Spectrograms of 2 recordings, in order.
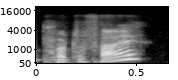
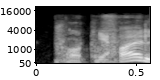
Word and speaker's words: Protofy: habe ich es richtig ausgesprochen? Protofy? Protofy, ja.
